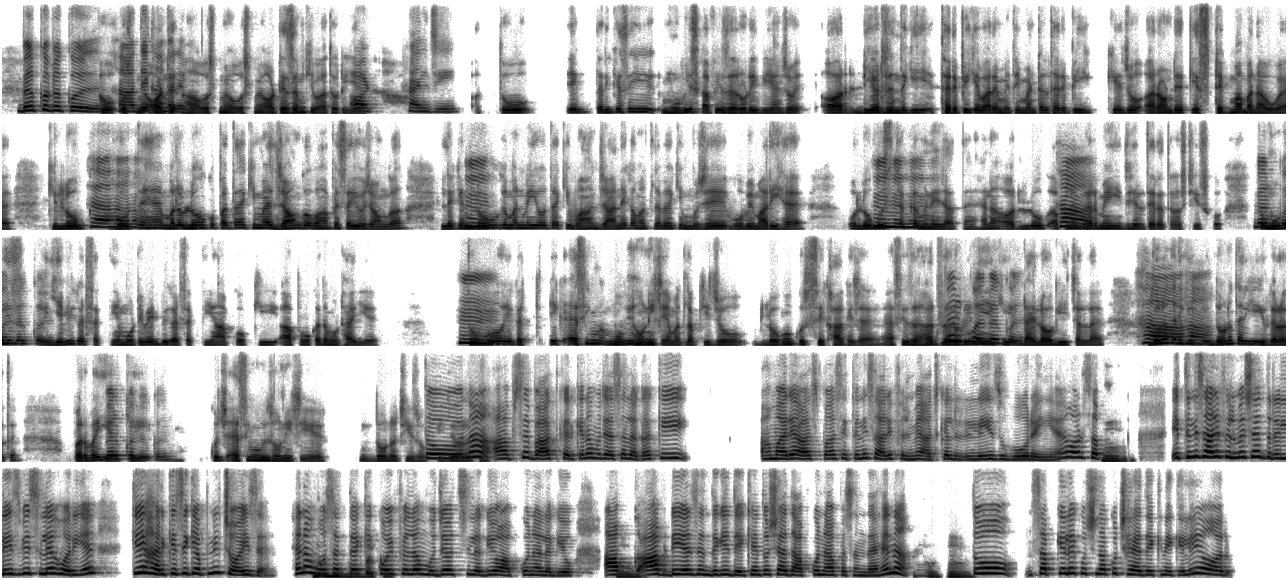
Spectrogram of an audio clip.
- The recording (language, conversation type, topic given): Hindi, unstructured, आपको कौन सी फिल्म सबसे ज़्यादा यादगार लगी है?
- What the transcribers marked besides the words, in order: in English: "मूवीज़"; in English: "थेरेपी"; in English: "मेंटल थेरेपी"; in English: "अराउंड स्टिग्मा"; in English: "मूवीज़"; in English: "मोटिवेट"; in English: "म मूवी"; in English: "डायलॉग"; in English: "मूवीज़"; in English: "रिलीज़"; in English: "रिलीज़"; in English: "चॉइस"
